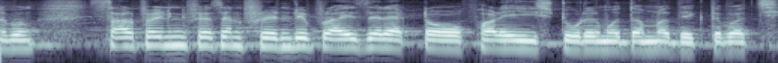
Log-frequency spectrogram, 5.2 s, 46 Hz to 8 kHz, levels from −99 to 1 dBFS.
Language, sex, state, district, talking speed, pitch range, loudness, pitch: Bengali, male, West Bengal, Purulia, 175 wpm, 140-185 Hz, -13 LUFS, 155 Hz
